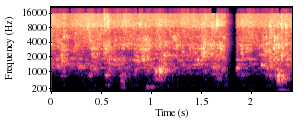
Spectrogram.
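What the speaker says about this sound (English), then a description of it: "let me wash my hands real quick" Hands being washed under a running tap, a steady hiss of flowing water broken by one short cut-off, splashing faintly and evenly through the few seconds, no voices.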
